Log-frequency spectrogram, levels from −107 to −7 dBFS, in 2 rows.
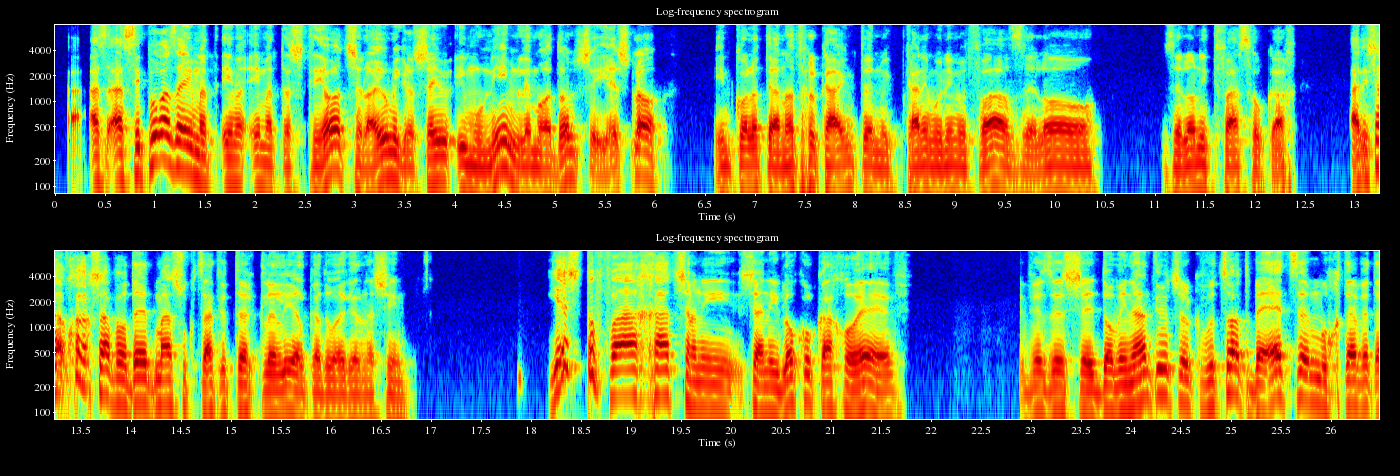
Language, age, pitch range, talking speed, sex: Hebrew, 50-69, 90-120 Hz, 125 wpm, male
